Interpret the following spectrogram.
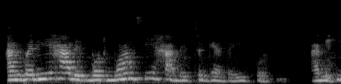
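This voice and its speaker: A middle-aged woman, an author on a video call, tells a personal story a little fast in an expressive, medium-pitched voice. The webcam sound is phone-like, and she is at home in a room with a chandelier. Earnest and reflective, she keeps restarting sentences and quotes speech often.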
